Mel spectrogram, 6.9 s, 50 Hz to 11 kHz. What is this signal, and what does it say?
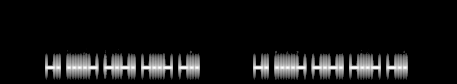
Morse code, heard as a keyed tone, about 30 wpm, 700 Hz. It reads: N4CXD N4CXD
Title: USA Call Signs - 5 Characters - Repeated 2x - 30wpm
